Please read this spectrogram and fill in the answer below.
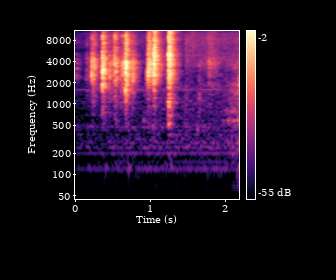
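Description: Typing: a short run of about six quick key clicks over the first second or so, then it stops.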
